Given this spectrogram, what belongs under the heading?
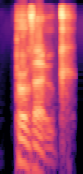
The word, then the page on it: provoke: British English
